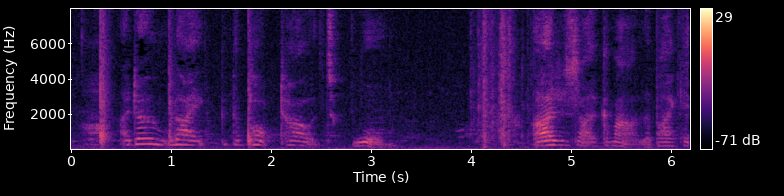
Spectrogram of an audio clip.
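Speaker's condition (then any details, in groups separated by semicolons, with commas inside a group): Cerebral palsy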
